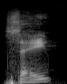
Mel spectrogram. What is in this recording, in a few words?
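"sei", Cantonese, mid rising tone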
